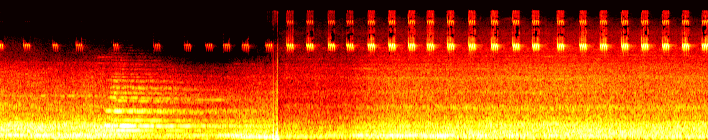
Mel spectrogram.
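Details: Cricket roaming after rain to search for a mate, giving short, high pulsed chirps, a few widely spaced at first, then a rapid steady series after a sharp click, over a low rumbling, humming background.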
